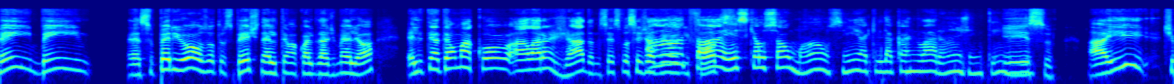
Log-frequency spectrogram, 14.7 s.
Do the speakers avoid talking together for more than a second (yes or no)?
no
